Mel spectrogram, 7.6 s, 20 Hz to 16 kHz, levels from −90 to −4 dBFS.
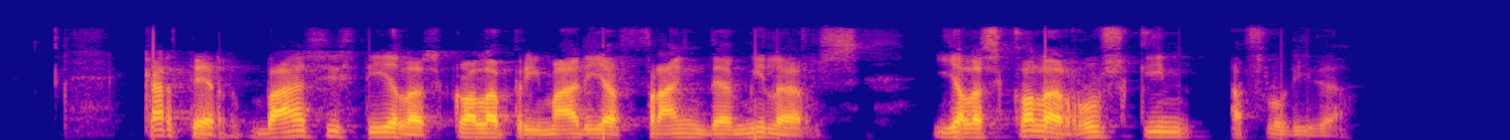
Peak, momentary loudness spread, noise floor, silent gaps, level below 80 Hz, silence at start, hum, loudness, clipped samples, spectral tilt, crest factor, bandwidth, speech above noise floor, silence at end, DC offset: -2 dBFS; 16 LU; under -90 dBFS; none; -56 dBFS; 0.7 s; none; -19 LUFS; under 0.1%; -5 dB/octave; 18 dB; 8 kHz; over 71 dB; 0.85 s; under 0.1%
